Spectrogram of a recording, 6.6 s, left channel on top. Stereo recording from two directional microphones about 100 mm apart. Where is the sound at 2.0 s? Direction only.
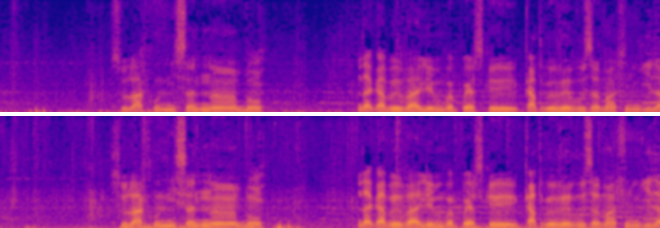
30° left (ahead or behind).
